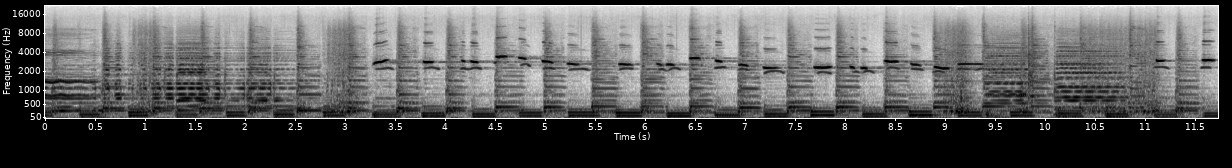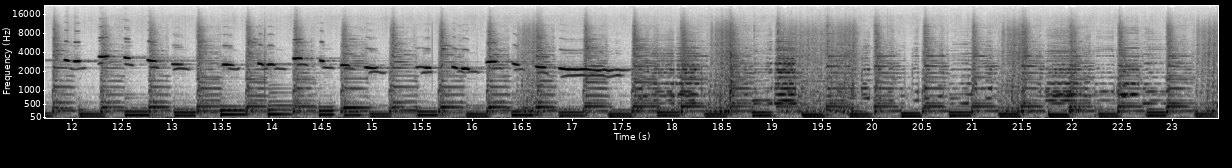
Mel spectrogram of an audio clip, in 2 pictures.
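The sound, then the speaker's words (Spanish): Human whistling carries a gliding, high melody through a song about a whistler, layered over a dense band with a steady, driving beat. The whistled line enters after a few seconds and runs through most of the track. “Cuando su mami se descuida, nos vamos calle arriba, no dejo de chiflar.”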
